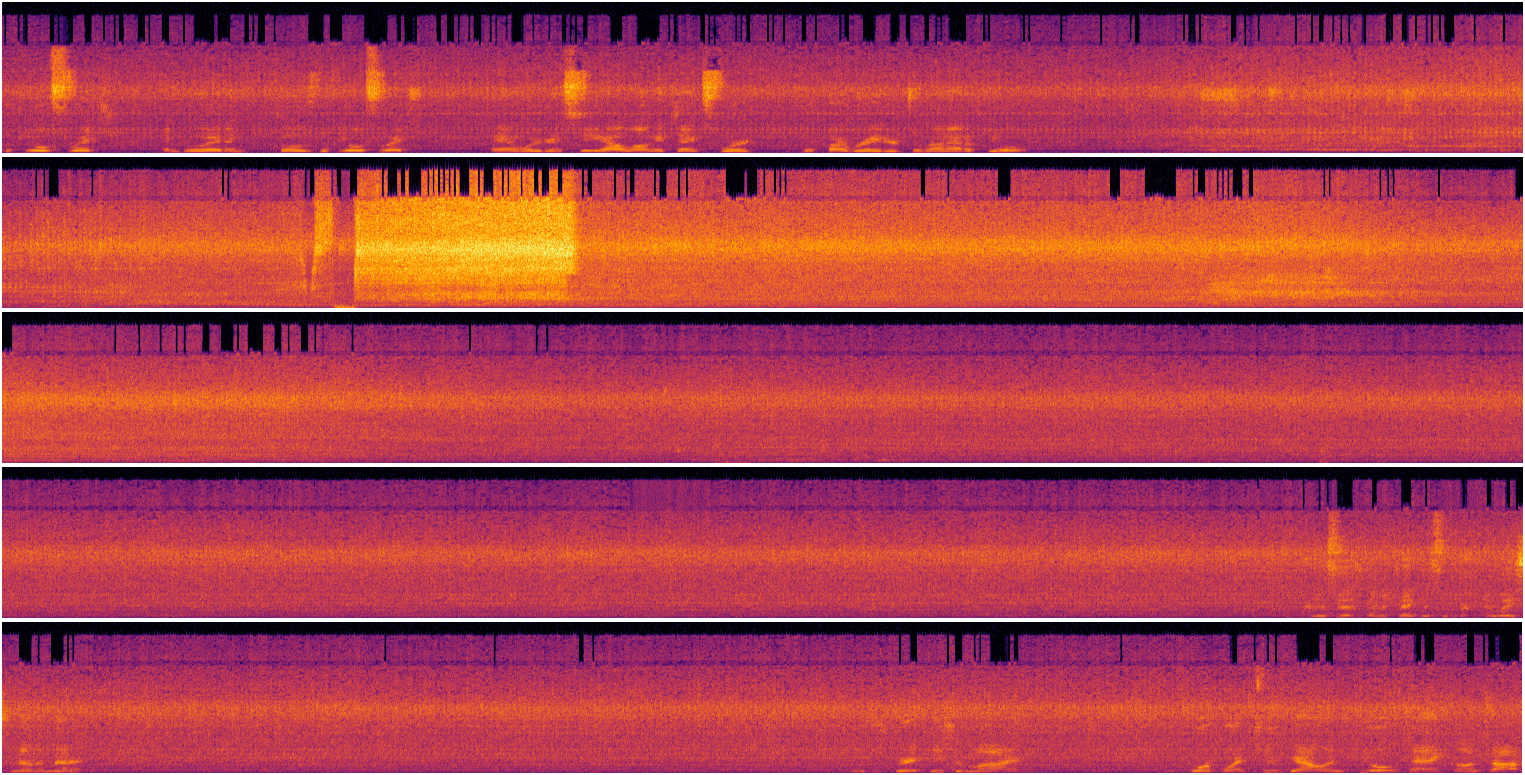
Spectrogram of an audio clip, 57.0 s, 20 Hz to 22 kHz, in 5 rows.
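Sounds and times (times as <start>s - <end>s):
generator engine running: 0.0s - 57.0s
brief rush of noise: 13.6s - 15.8s.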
